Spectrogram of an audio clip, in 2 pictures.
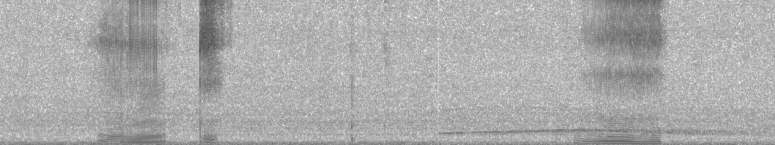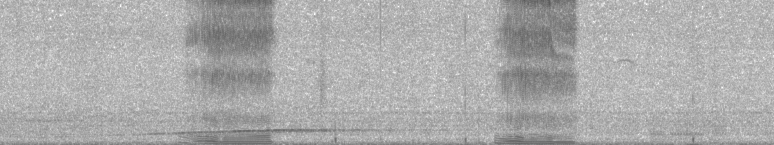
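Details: Sleeping dog snoring: three rough, buzzing snores about every three to four seconds, with soft whistles between them, over steady room hum.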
